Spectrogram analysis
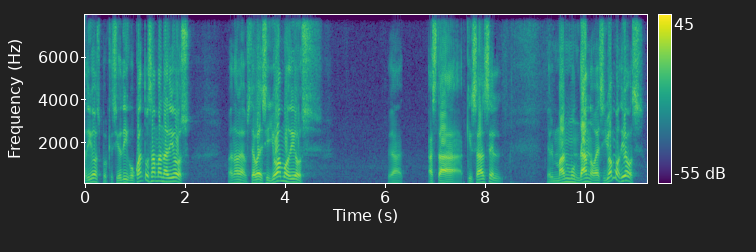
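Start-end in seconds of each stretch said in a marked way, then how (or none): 1.0-2.1 high, loud call to the crowd; rallying the congregation. Acted. Acts rallying question to congregation. 3.7-4.7 raised, louder voice of a believer answering; mock eager answer. Acts congregation's eager answer. 10.4-11.2 high, loud imitation of a worldly believer; mock eager declaration. Acts worldly person's eager answer.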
